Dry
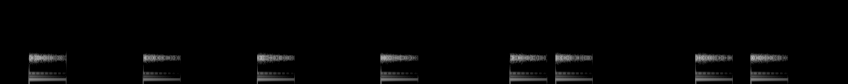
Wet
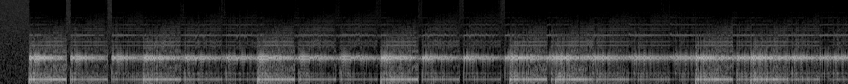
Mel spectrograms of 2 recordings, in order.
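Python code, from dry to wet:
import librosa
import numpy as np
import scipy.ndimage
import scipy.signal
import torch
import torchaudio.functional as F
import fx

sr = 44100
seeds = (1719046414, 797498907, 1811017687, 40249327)

y = fx.echo_thinned(x, sr, ms=413, feedback_pct=70, hz=280.0, wet_db=-12.5)
y = fx.power_curve(y, sr, exponent=0.35)
y = fx.slew_limit(y, sr, full_power_hz=140.0)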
